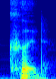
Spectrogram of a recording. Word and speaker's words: could: or oh you LD where the L is silent there's no L sound for example good would should could so yes the word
